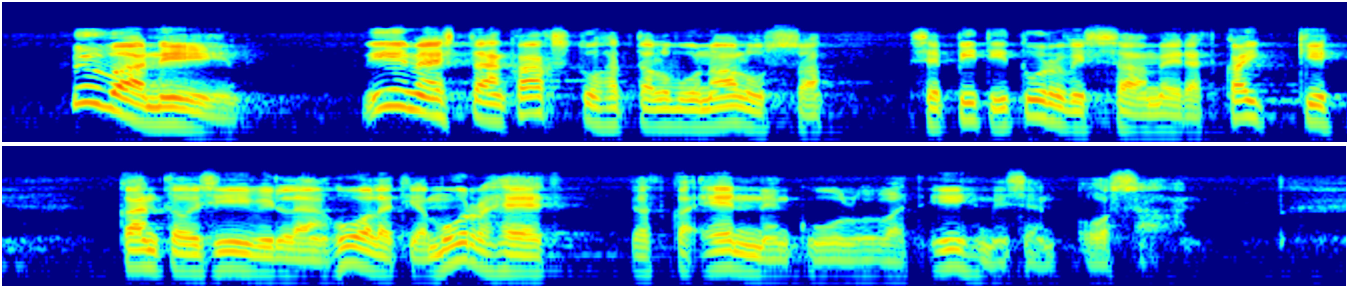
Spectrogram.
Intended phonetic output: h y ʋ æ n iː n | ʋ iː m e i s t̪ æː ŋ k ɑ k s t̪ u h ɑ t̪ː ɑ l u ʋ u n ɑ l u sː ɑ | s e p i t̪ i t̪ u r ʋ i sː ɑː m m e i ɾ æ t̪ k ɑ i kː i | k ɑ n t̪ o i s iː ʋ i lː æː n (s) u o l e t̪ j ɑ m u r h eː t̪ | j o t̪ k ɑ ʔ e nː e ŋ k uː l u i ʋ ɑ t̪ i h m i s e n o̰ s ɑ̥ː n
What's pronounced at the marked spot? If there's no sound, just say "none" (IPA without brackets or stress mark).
h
